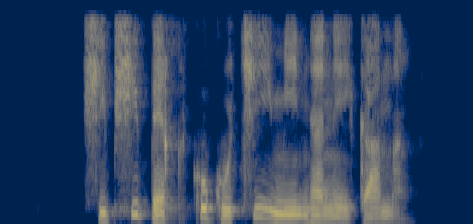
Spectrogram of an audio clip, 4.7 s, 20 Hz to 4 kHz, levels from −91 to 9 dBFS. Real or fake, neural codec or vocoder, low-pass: real; none; 3.6 kHz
